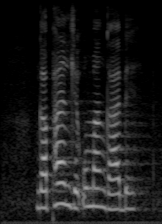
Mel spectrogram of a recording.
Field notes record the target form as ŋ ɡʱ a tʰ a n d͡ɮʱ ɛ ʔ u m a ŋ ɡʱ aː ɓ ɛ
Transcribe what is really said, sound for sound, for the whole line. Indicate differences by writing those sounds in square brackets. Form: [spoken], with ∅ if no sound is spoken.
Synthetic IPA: ŋ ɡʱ a [pʰ] a n d͡ɮʱ ɛ ʔ u m a ŋ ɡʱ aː ɓ ɛ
